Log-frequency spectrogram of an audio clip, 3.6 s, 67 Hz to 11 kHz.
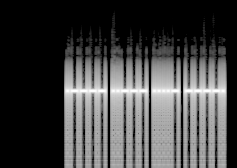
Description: Morse code, heard as a keyed tone, about 34 wpm, 700 Hz. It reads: 1249
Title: Numbers - 4-Digit 35wpm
